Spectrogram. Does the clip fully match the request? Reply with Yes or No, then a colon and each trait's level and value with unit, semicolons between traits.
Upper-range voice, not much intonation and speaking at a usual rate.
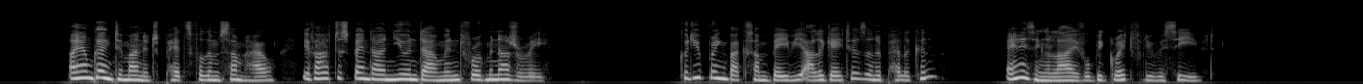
No: high, 210 Hz; average, 4.5 semitones; average, 160 wpm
